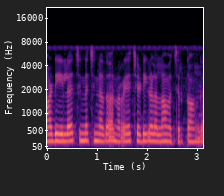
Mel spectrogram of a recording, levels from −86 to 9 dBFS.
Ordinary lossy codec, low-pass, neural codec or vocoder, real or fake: none; 7.2 kHz; none; real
